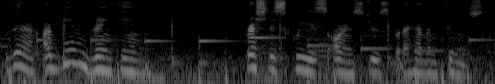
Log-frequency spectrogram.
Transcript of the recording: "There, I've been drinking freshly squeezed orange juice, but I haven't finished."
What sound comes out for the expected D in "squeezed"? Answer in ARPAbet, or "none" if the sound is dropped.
none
